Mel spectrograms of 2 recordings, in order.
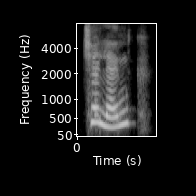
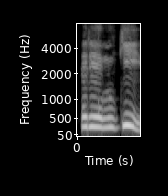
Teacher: ке перестає бути глухою, а стає дзвінкою ґ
